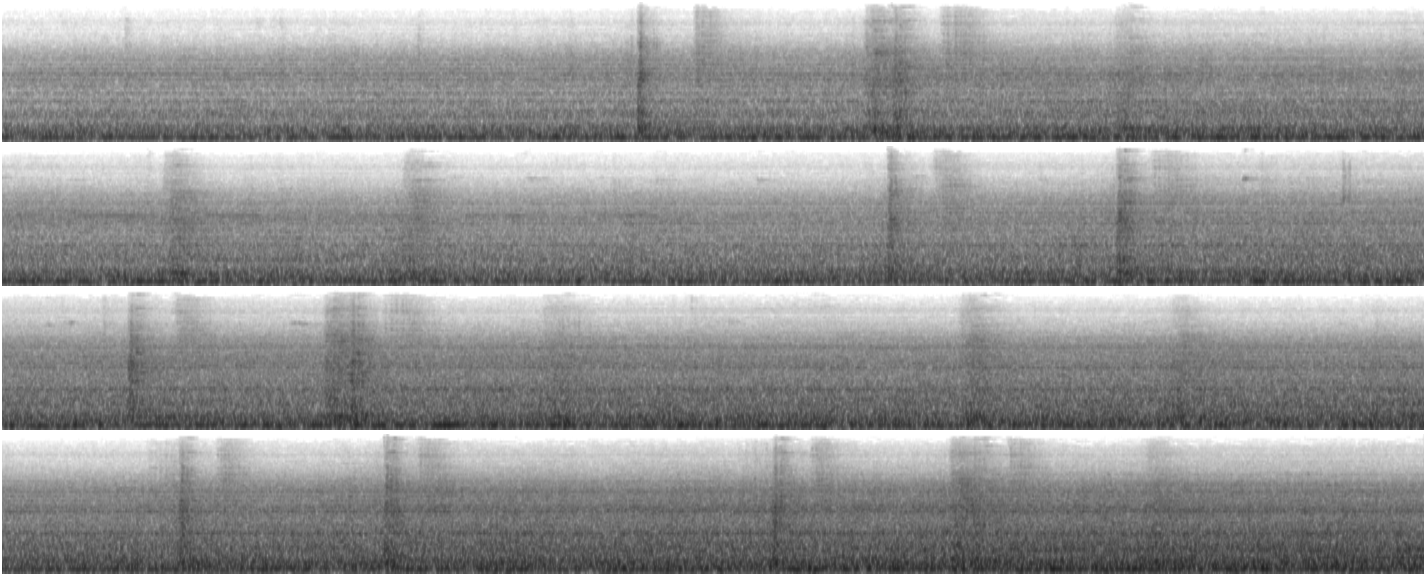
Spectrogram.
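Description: Passenger train coaches rolling slowly past along the platform, the wheels clicking over rail joints every second or two. The rumble grows louder as the coaches draw near and pass.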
